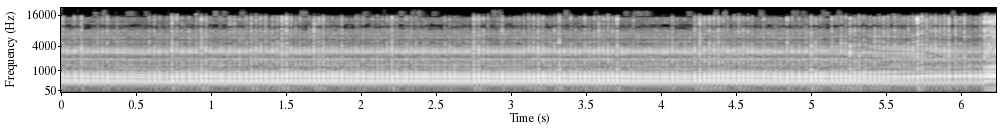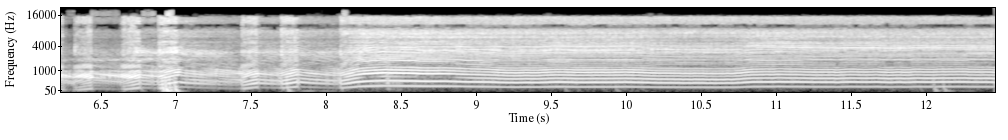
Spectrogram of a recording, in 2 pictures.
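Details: Holzfforma 372 chainsaw, big bore kit, wild porting, first test with ignition timing advanced: rough unsteady buzz surging and wavering, popping, won't rev out to full; owner suspects timing too far advanced.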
